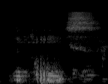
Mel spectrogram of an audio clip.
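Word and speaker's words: λέγεις: Legueis.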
